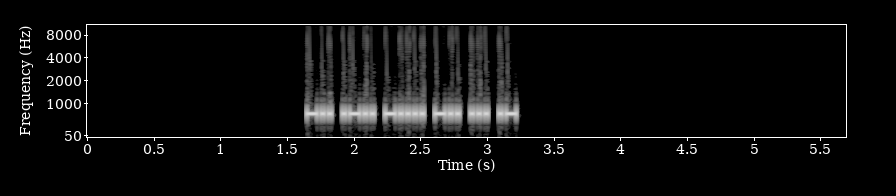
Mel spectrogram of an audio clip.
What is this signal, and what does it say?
Morse code, heard as a keyed tone, about 46 wpm, 700 Hz. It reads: DL6DSA
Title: DXCC-100 Call Signs - 6 Characters - Repeated 2x - 45wpm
